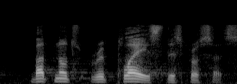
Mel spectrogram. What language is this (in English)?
English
